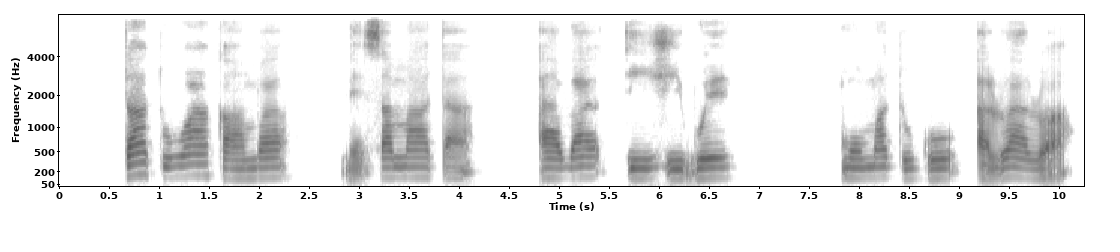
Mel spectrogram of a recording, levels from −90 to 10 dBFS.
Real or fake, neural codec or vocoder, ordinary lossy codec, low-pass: fake; codec, 16 kHz, 4 kbps, X-Codec, HuBERT features, trained on balanced general audio; Opus, 64 kbps; 7.2 kHz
